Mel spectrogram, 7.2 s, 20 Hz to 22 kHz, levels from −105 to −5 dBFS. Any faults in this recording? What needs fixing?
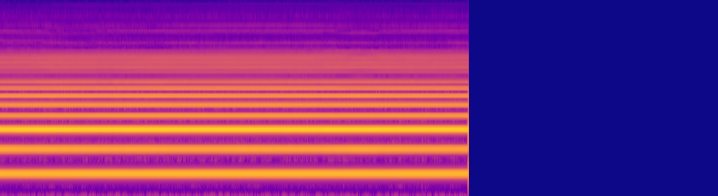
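At 4.69 s the music just stops dead and stays silent right to the end, with no room tone underneath. That's an audio dropout to silence, likely the input going missing while the recorder kept writing silence. Worth checking the cabling and input monitoring, and watching meters through the whole take so a lost feed gets caught straight away.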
